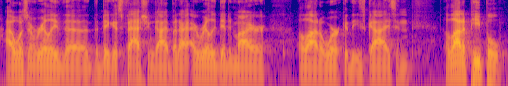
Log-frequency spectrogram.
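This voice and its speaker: A man's voice: low voice, fairly even intonation, brisk, bright, forceful tone, smooth. A young man from Long Island, a guest on a casual chat show, laid-back and full of slang. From Long Island, New York. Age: young adult. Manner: laid-back, slangy, says bro and dude. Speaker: guest, realtor.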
